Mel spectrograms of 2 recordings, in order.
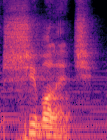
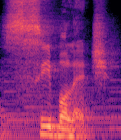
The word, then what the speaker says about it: chibolete: ele não então diziam dizem pois Chevrolet porém ele dizia se bolete porque não podia pronunciar assim bem então pegavam dele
